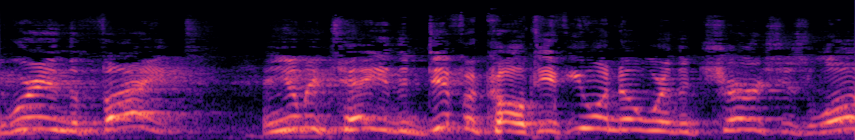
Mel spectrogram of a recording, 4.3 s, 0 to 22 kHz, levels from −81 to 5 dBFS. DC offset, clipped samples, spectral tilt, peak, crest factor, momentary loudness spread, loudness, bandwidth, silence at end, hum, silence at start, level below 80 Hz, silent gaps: under 0.1%; under 0.1%; -4.5 dB/octave; -2 dBFS; 18 dB; 7 LU; -20 LUFS; 14 kHz; 0 s; none; 0 s; -62 dBFS; none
